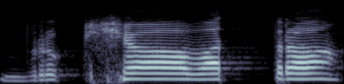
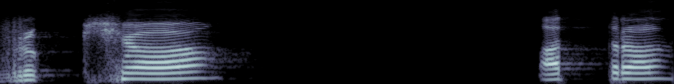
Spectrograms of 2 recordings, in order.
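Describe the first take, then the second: First: A v sound joins the two words. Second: The v sound is dropped between the words. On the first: "જ્યારે લોપ ન કરીએ" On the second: "જ્યારે લોપ થાય ત્યારે"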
